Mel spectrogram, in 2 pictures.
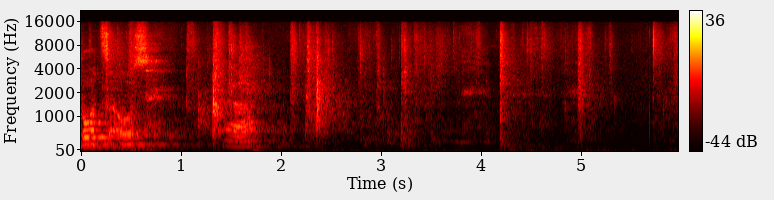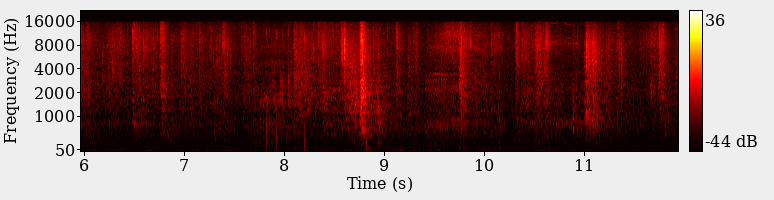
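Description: Footsteps scrape on a gritty concrete floor.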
